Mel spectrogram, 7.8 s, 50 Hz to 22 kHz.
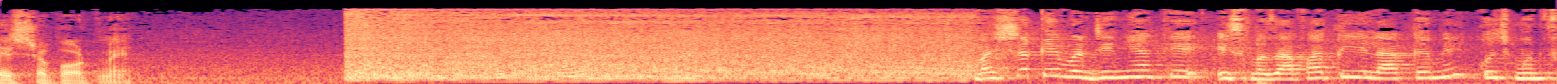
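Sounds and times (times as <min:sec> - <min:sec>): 
speech: 0:00.0 - 0:00.8, 0:04.9 - 0:07.7
delivery drone propellers buzzing overhead in a suburb of eastern Virginia: 0:01.7 - 0:04.9.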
